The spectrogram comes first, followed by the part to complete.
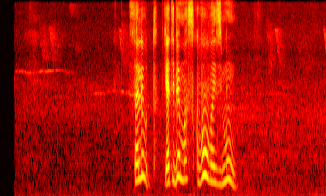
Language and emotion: Russian, positive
